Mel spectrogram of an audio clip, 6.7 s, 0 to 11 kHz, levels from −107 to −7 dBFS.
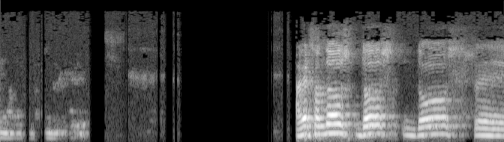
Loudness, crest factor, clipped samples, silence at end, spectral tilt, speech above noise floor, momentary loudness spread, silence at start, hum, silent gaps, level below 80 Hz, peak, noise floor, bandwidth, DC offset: -17 LUFS; 20 dB; under 0.1%; 0 s; -7.5 dB/octave; 37 dB; 22 LU; 0 s; none; 1.22-1.40 s, 2.22-2.30 s, 2.42-3.61 s, 3.77-3.82 s, 3.89-3.93 s; -64 dBFS; 0 dBFS; -54 dBFS; 6.8 kHz; under 0.1%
